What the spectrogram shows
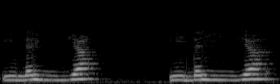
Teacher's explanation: یا کے اوپر تشدید ادا کریں لیکن اس کو جیم یا شین کا ساؤنڈ نہیں دینا ہے. الیہ الیہ الیشا نہیں کہنا ہے, ٹھیک ہے.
